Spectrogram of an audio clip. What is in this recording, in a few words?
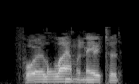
"foil-laminated", english; adjectives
